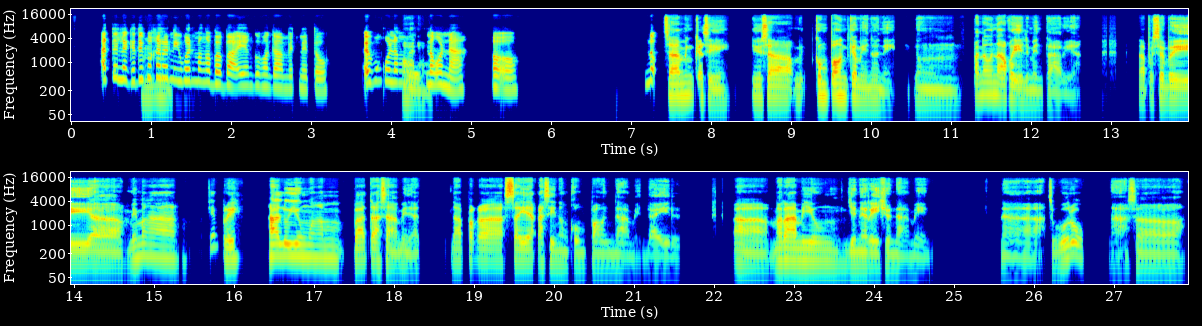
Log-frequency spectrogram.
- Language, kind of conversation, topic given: Filipino, podcast, Paano nakaapekto ang komunidad o mga kaibigan mo sa libangan mo?
- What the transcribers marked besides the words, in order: none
